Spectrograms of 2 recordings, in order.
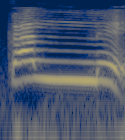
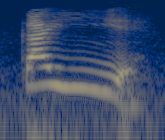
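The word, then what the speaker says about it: calle: 얘는 말하자면 이런 발음이에요 그래서 보세요 이거 깔래 이렇게 읽으시면 B 절대 안 돼요 까이에 이거 나라마다 굉장히 조금 여기가 발음이 달라요 그래서 예를 들어 아르헨티나 쪽 가면 얘를 더 뒤에 이래가지고 이렇게 하고요 또 어떤 때는 깔리에 깔리에서 리을 더 많이 집어넣기도 하는데 그냥 보통 일반적인 가장 정상적인 발음은 그냥 까이에 까이에 발음이 나온다고 생각하시면 되죠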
